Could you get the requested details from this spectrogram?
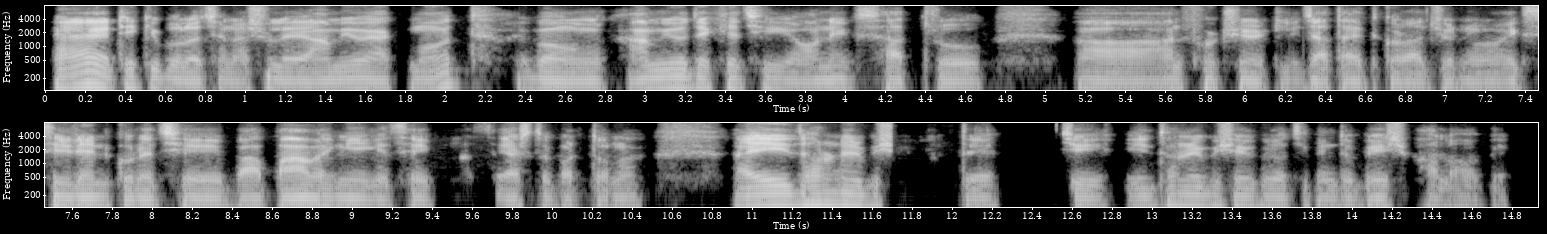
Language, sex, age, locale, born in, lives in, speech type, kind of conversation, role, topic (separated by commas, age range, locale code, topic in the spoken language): Bengali, male, 25-29, bn-BD, Bangladesh, Bangladesh, conversation, unstructured, none, অনলাইন ক্লাস আর সরাসরি শ্রেণিকক্ষের ক্লাসের মধ্যে কোনটা ভালো?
